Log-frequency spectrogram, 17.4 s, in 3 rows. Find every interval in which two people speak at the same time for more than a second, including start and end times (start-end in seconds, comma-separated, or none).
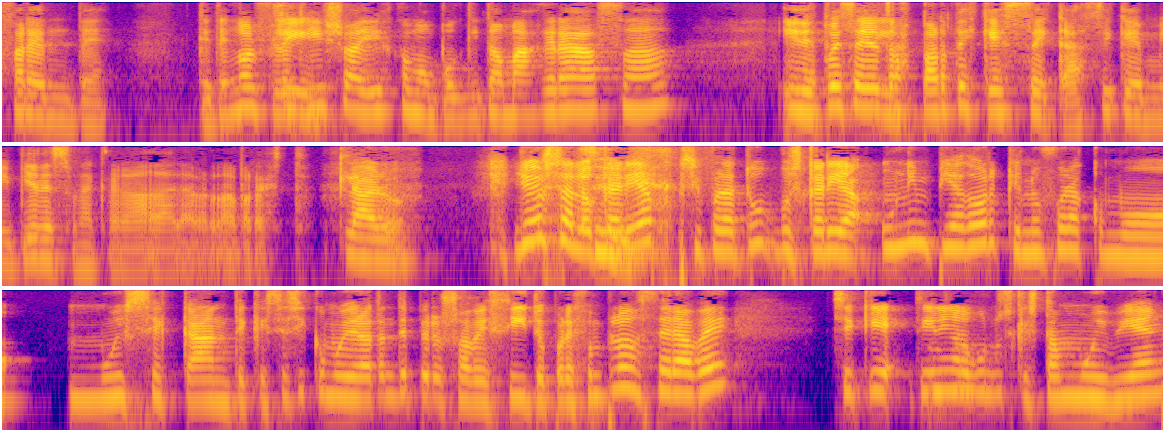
none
